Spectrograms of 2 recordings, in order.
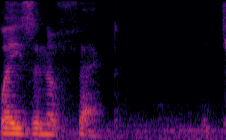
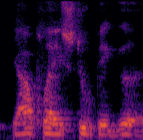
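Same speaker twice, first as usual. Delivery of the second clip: ordinary delivery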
